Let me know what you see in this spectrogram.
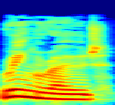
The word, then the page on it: ring road: British English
